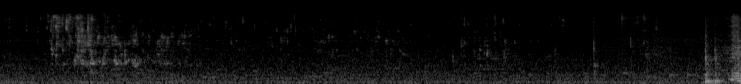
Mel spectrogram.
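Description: Organic apple cider vinegar pours steadily from a bottle into a measuring cup in a home kitchen, a soft continuous liquid trickle with a brief louder splash near the end.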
